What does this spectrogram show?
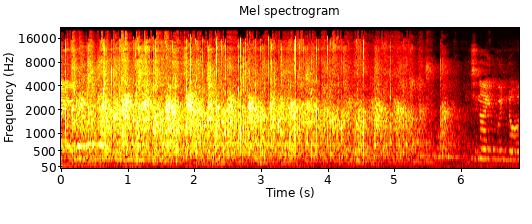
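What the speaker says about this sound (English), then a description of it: "so a quick round of applause for Graham" Audience applause for a community evening host, a dense steady wash of clapping that tapers toward the end, with a voice speaking faintly underneath.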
